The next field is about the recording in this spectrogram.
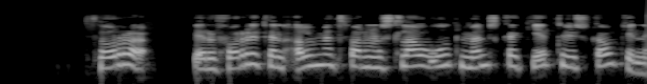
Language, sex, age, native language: Icelandic, female, 40-49, Icelandic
